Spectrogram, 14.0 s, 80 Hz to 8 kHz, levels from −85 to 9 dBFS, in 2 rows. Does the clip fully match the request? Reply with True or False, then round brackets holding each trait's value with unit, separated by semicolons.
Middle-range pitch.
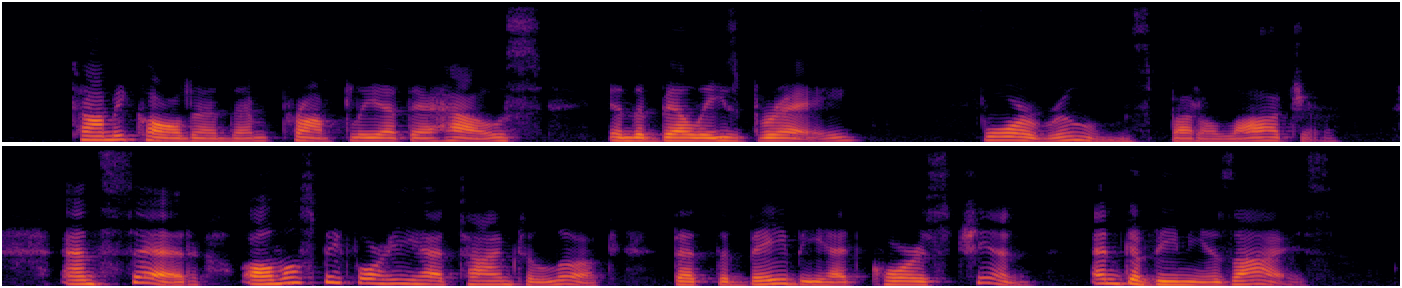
True (180 Hz)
